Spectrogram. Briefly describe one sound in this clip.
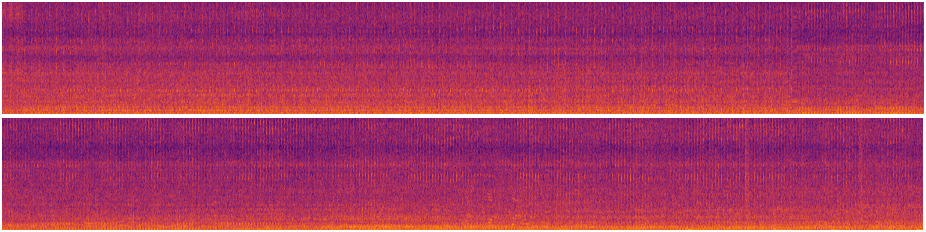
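Grain rattles and hisses through a milling machine.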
